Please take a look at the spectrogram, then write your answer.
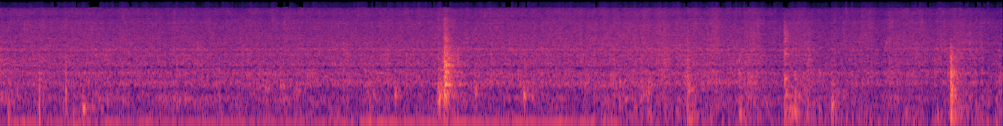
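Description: Sirloin beef for chili cooks in a pan with a soft, steady sizzle and a few faint stirring knocks.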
